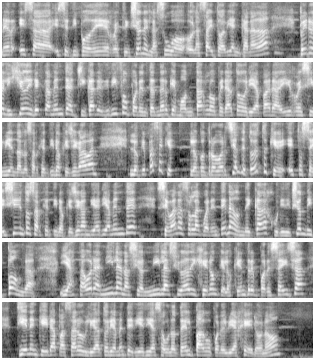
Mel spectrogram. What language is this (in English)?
Spanish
